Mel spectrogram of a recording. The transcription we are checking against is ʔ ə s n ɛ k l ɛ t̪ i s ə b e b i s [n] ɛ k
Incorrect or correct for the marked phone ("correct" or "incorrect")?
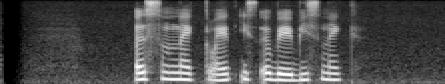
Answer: correct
